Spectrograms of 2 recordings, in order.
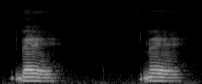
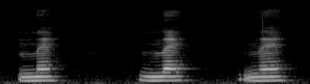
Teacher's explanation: The biggest difference is niun is less nasalized than N. So when you pronounce this, ne, ne, ne, I can clearly feel the vibration.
